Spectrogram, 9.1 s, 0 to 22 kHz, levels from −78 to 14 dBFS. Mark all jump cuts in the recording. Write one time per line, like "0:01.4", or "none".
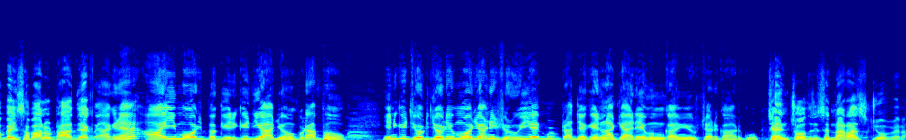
0:00.9
0:07.6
